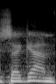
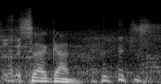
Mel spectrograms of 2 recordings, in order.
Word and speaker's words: Sagan: We had a long time mispronouncing Jamaluddin Abdul-Japarov. It took a while, and finally, and Peter Sagan, funny enough, doesn't sound a bad name, but we asked Peter how to say it. He goes, Sagan.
